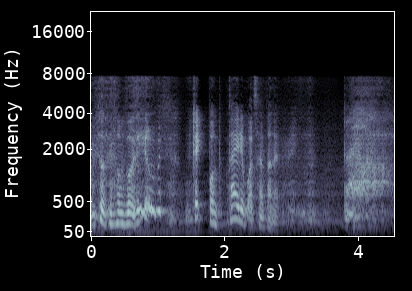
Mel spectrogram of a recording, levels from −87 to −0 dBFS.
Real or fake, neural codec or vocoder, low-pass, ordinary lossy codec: fake; codec, 16 kHz, 0.5 kbps, FunCodec, trained on LibriTTS, 25 frames a second; none; none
